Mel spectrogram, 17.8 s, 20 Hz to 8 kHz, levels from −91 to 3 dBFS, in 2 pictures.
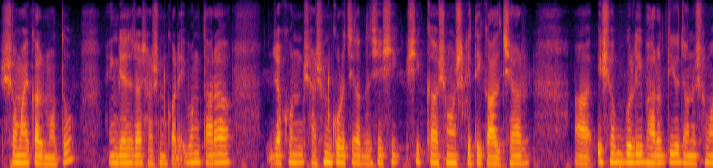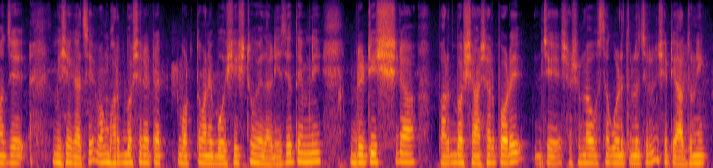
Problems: continuous background conversations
